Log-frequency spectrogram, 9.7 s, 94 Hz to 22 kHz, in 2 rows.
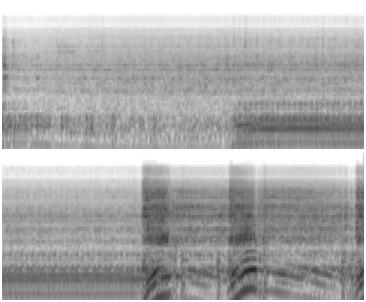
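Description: A BMW car engine, either a G42 M240i or G87 M2, idles steadily close by, then climbs to a higher drone and is blipped in two short, sharp revs near the end, loud with no talk.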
